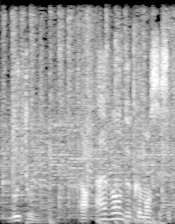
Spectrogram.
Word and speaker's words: Btooom!: Aujourd'hui je vais vous présenter un animé qui, bien qu'il s'écrive BT3ON, se prononce comme l'onomatopée japonaise de l'explosion Butoon.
